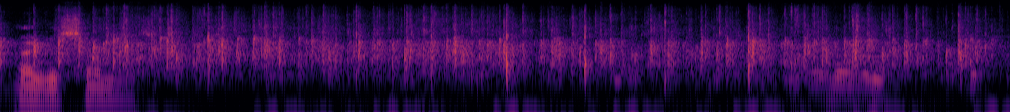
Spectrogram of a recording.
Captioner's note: audience applauding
